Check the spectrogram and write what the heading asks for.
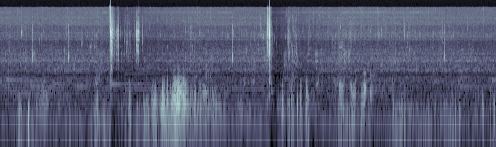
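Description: Shallow seawater sloshing and splashing as someone wades through it, with a swell of sloshing a few seconds in. Two sharp knocks cut through, one about two seconds in and one about five and a half seconds in.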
